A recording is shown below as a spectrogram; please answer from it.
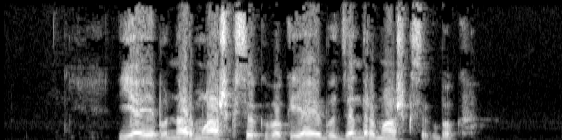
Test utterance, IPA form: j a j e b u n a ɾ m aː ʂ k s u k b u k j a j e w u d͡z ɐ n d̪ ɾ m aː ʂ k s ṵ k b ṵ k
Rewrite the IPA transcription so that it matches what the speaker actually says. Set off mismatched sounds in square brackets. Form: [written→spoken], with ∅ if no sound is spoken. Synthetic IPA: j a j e b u n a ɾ m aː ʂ k s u k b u k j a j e [w→b] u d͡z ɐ n d̪ ɾ m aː ʂ k s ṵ k b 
